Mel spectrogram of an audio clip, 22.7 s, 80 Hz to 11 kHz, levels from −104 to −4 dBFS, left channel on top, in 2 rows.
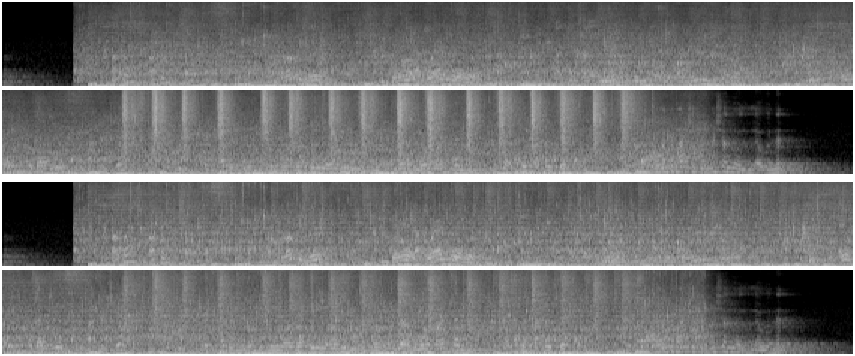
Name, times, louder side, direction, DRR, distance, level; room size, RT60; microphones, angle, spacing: sound 1, 0.9-20.7, right 2 dB, 30° right, 1.0 m, -42 dB
sound 2, 1.1-19.9, equal, 45° right, 1.2 m, -35 dB
voice 1, 1.5-2.3 3.5-6.5 11.1-13.2 13.9-17.7 18.1-19.1, right 3 dB, 70° right, 8 dB, 0.7 m, -41 dB
voice 2, 3.6-4.0 5.3-5.9 7.0-10.2 14.1-14.4 17.9-18.5 19.6-21.7, left 1 dB, 30° left, 7 dB, 0.8 m, -44 dB
sound 3, 12.9-20.1, left 9 dB, 70° left, 0.6 m, -35 dB
13.0 x 6.1 x 5.3 m, 1.5 s
head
